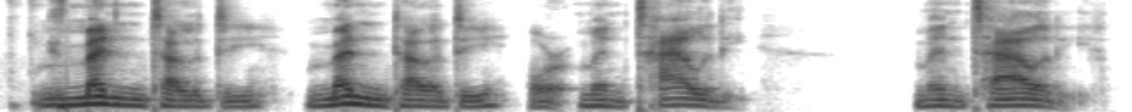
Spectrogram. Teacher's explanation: So you see I'm emphasizing this the syllable before um the ity. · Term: rhythm pattern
